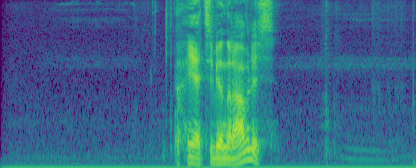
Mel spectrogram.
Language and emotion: Russian, positive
